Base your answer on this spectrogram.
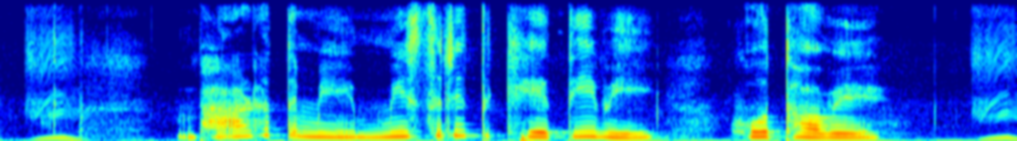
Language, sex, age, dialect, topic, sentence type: Bhojpuri, female, 18-24, Northern, agriculture, statement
